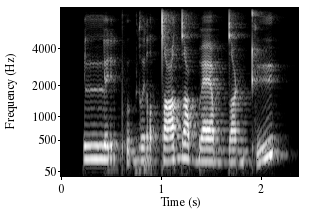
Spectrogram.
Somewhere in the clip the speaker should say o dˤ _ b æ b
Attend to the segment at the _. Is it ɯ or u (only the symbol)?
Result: ɯ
